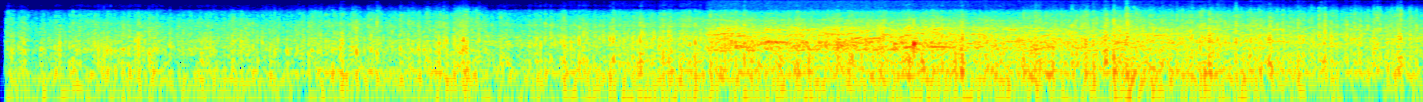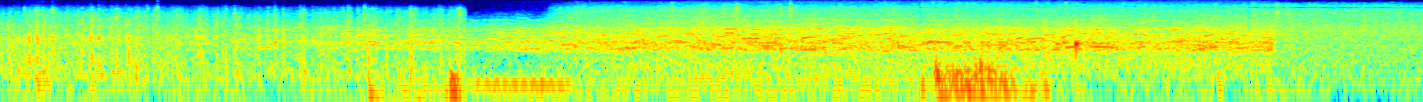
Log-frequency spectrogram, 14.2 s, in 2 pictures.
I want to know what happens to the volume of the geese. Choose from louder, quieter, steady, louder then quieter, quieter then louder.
quieter then louder.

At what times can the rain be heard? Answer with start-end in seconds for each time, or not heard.
0.0-14.1.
